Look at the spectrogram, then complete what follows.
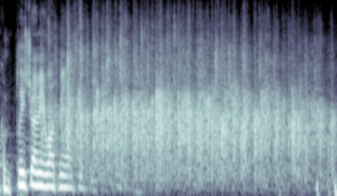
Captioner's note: audience clapping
